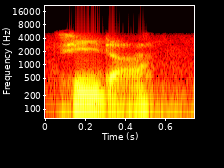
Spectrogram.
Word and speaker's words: Tida: true like I said his name is written and pronounced in Japanese like Tida t-i-d-a and it is the Okinawan dialect word for sun Okinawa being a region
